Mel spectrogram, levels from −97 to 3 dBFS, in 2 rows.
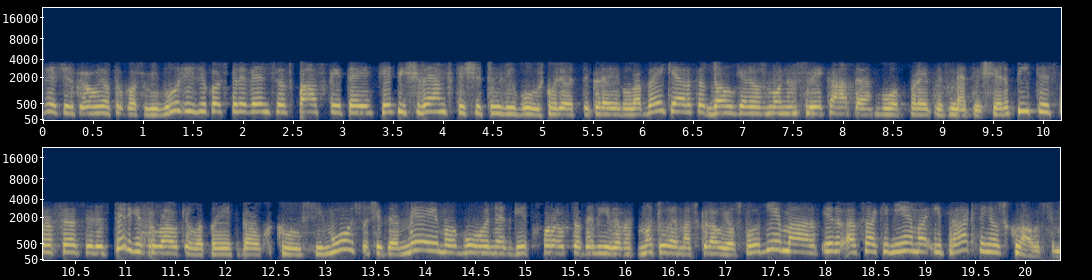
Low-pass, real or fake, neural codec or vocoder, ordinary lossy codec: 3.6 kHz; fake; codec, 16 kHz, 1.1 kbps, Voila-Tokenizer; AAC, 32 kbps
